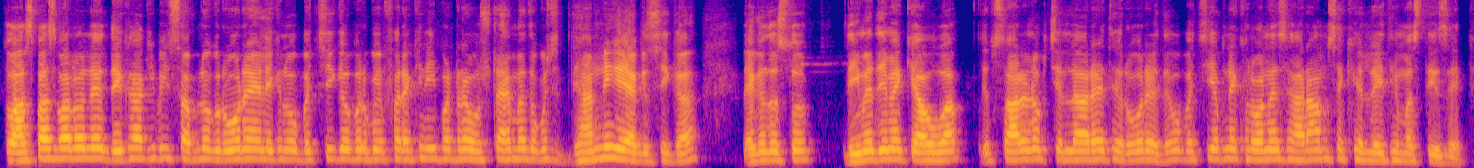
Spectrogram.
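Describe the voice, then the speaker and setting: A man's voice: sits high, fairly even intonation, fast. A man hosting a network marketing session on a video call, preaching and emphatic, often calling his listeners friends. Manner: preachy and emphatic, repeats "dosto". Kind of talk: motivational pitch on a video call.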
